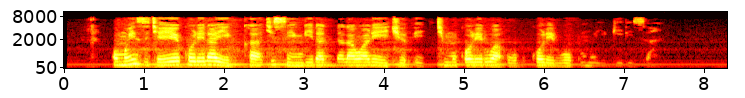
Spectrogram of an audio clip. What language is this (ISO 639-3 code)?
lug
